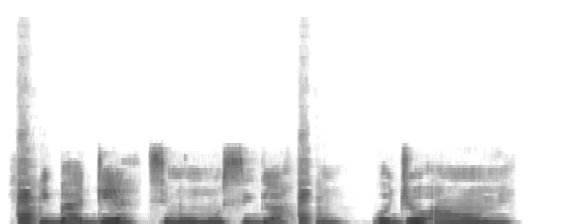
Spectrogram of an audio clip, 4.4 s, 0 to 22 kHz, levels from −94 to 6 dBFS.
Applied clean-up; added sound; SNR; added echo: neural mask model RNNoise.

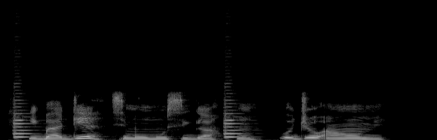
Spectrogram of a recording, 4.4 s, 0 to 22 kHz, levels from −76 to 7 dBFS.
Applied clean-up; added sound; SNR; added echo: none; Bowed string instrument; 4 dB; none.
